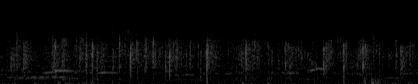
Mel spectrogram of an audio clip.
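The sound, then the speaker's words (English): A crowd claps hands steadily throughout to give God praise, a dense, continuous patter of many people applauding together, with faint voices calling out underneath. “Oh, clap your hands and give God praise.”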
